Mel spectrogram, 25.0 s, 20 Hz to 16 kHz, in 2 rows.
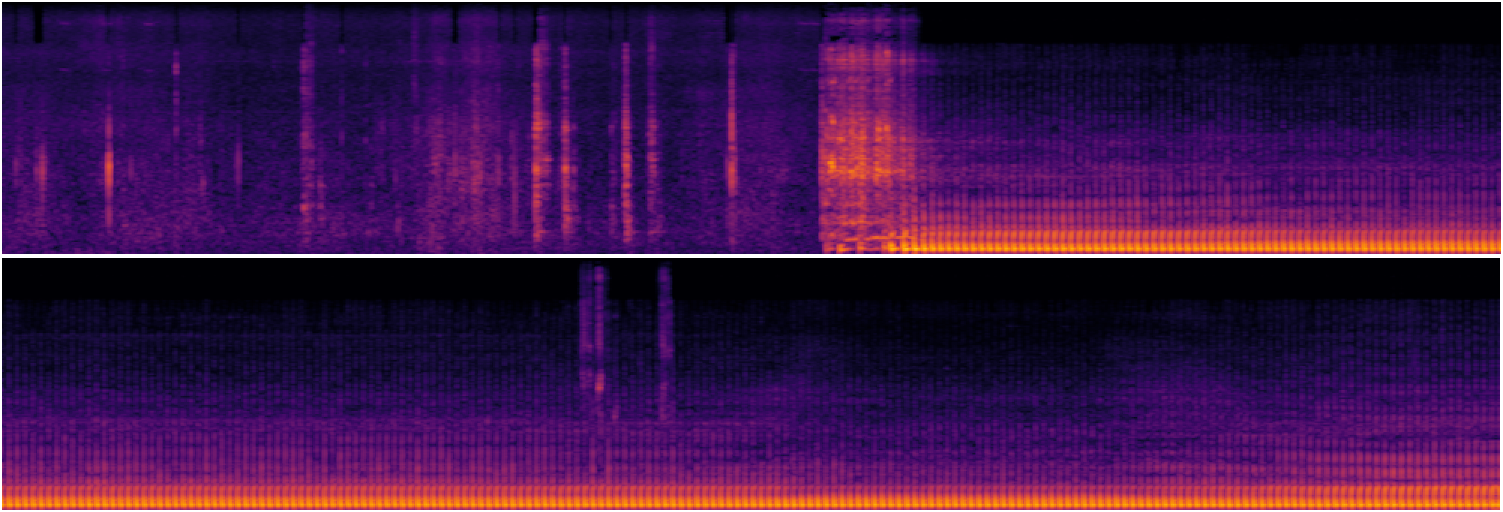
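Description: Footsteps and small scrapes on grass and gravel. About seven seconds in, a Yamaha R15's single-cylinder engine is cranked, catches and settles into a steady idle.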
